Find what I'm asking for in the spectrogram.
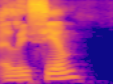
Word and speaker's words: Elysium: I went back to Elysium, or Elysium, depending on how you want to pronounce it.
